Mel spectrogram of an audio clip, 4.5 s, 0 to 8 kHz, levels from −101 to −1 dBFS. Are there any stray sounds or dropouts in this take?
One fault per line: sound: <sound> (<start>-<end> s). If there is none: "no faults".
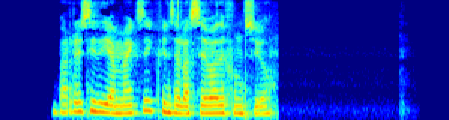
no faults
